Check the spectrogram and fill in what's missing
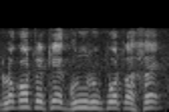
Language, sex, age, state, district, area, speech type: Assamese, male, 60+, Assam, Tinsukia, rural, spontaneous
